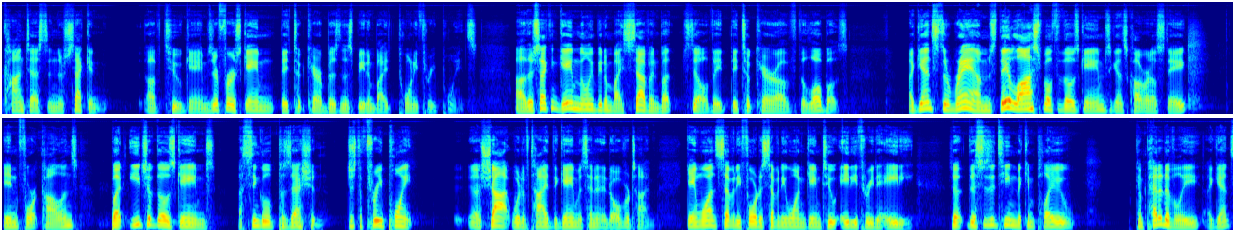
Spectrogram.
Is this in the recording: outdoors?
no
